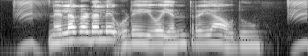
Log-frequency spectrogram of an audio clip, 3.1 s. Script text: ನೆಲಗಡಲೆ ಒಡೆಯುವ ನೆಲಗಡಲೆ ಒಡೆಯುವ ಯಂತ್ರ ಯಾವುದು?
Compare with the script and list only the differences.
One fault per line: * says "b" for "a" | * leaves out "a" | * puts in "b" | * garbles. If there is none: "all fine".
* leaves out "ನೆಲಗಡಲೆ ಒಡೆಯುವ"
